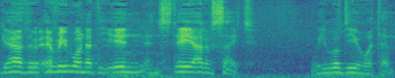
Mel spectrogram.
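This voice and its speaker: In a raspy, put-on character voice, a man speaks at a high pitch and a moderate pace. Background noise is clearly audible. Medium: video game. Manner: terse, grave.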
